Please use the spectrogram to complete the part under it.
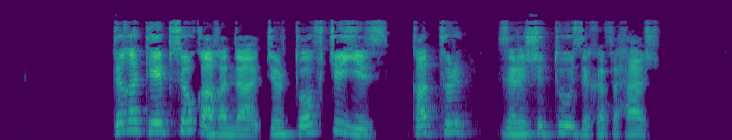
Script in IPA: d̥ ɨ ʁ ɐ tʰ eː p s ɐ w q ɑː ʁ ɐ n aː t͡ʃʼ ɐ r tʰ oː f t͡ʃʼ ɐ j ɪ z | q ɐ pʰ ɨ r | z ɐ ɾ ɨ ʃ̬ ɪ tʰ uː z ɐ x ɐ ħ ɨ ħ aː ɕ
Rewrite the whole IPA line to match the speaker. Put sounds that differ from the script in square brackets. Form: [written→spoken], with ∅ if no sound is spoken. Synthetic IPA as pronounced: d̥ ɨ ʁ ɐ tʰ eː p s ɐ w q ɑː ʁ ɐ n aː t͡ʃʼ ɐ r tʰ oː f t͡ʃʼ ɐ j ɪ z | q ɐ pʰ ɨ r | z ɐ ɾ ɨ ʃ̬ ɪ tʰ uː z ɐ x ɐ [ħ→f] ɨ ħ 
